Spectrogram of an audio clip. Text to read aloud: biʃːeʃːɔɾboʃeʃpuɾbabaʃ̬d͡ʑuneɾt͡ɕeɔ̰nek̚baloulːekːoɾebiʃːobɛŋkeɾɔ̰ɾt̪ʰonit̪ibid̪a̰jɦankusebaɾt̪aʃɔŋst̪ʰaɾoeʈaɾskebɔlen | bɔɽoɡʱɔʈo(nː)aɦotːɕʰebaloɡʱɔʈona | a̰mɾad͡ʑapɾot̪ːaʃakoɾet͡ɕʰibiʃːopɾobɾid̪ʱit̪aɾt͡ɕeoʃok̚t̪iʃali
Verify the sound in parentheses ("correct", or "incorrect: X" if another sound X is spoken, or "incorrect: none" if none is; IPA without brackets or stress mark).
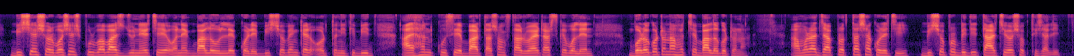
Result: incorrect: n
